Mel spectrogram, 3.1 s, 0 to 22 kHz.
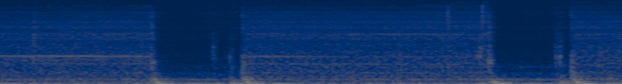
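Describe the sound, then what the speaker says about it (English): The motorized shade on a Ram 1500 Laramie Longhorn's panoramic sunroof slides back, a quiet electric motor hum with soft clicks as it starts and stops twice inside the cabin. "I'll go ahead and move this shade back"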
